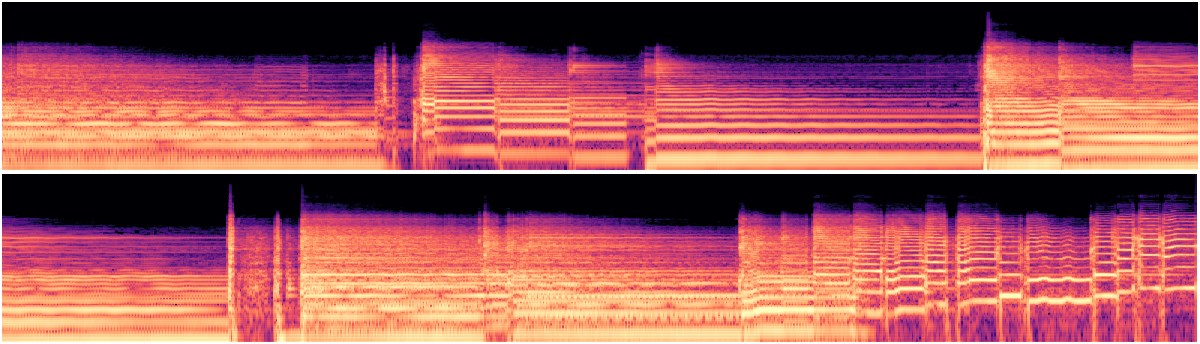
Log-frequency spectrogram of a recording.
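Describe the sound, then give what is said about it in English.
An electric guitar played through effects pedals gives a heavily distorted, sustained tone, ringing chords and single notes with a few brief breaks between phrases, alone and loud throughout. “this one is one of my favorite guitars, actually. I mean, This would be one of the last ones to go if I sold them all. This is a killer.”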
